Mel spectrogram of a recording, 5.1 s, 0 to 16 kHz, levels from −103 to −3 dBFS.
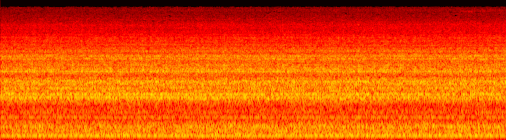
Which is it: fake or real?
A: real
